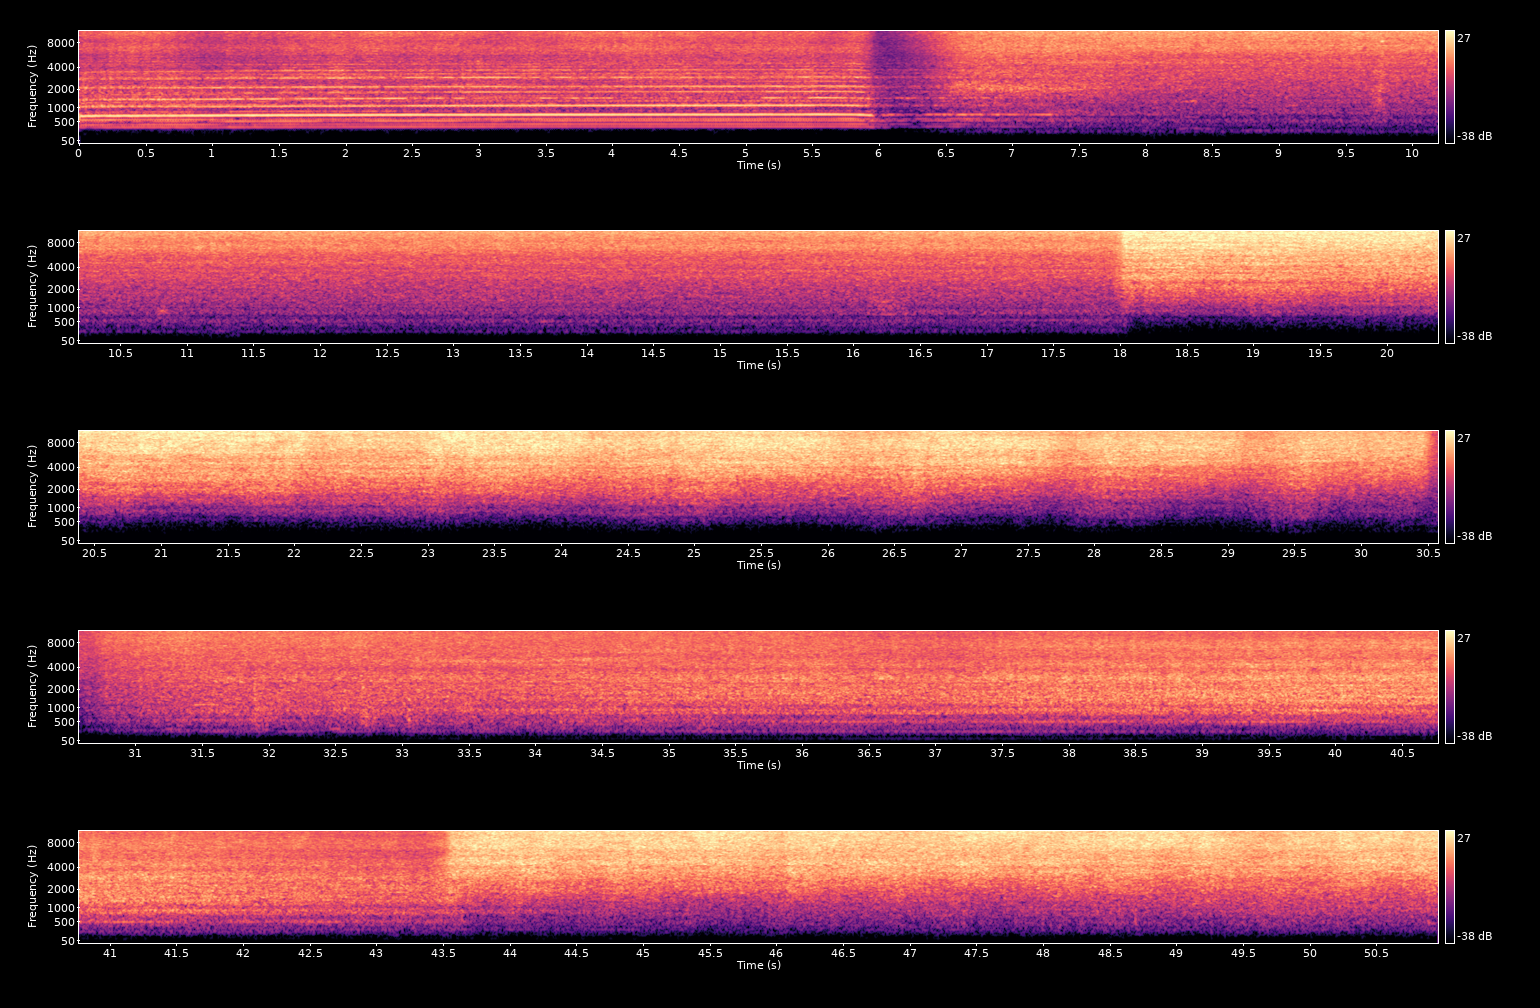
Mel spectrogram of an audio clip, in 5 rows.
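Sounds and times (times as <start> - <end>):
steam locomotive venting steam: 0.0 - 50.9
light steam hiss: 5.0 - 33.7, 43.1 - 50.9.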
